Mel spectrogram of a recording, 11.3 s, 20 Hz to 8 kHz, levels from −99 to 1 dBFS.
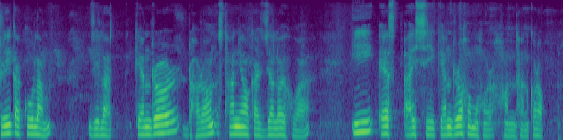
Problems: none marked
